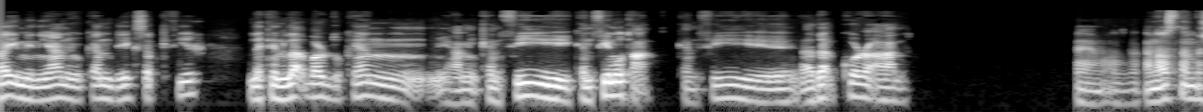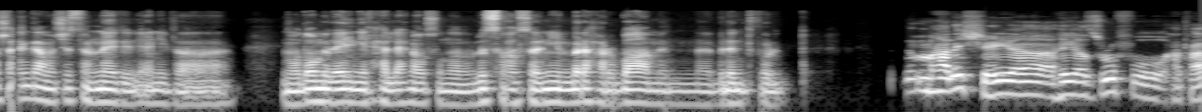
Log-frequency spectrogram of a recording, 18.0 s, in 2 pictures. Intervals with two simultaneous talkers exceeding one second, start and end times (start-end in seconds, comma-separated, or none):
none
